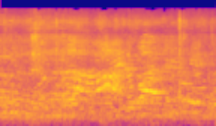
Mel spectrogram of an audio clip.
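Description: Many children's voices talking and calling out at once in a hall full of schoolchildren.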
